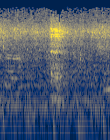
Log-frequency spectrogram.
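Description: Metal tongs clack against a pan.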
